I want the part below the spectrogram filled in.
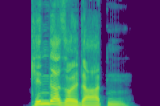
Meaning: inflection of Kindersoldat: 1. genitive/dative/accusative singular 2. plural
- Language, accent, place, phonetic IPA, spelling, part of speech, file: German, Germany, Berlin, [ˈkɪndɐzɔlˌdaːtn̩], Kindersoldaten, noun, De-Kindersoldaten.ogg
